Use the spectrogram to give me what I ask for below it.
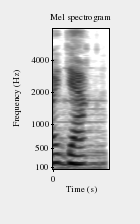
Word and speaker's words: ยักษ์: อ่าน จะ อ่าน ว่า ยักษ์ โดย ไม่ ออก เสียง ตัว การันต์ ค่ะ เรา มาเรียน รู้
